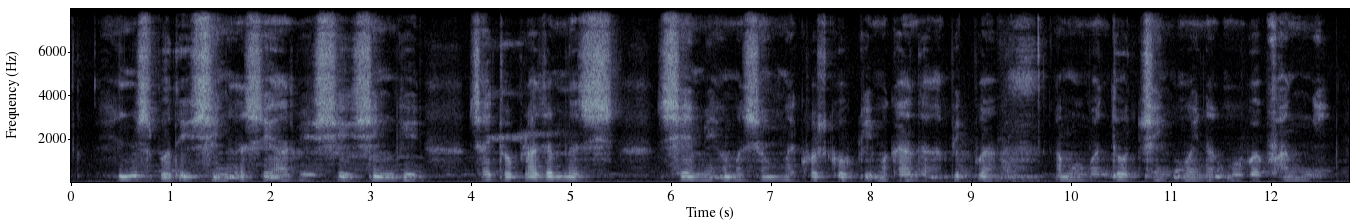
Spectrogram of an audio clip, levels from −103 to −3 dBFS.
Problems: background sounds at intervals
